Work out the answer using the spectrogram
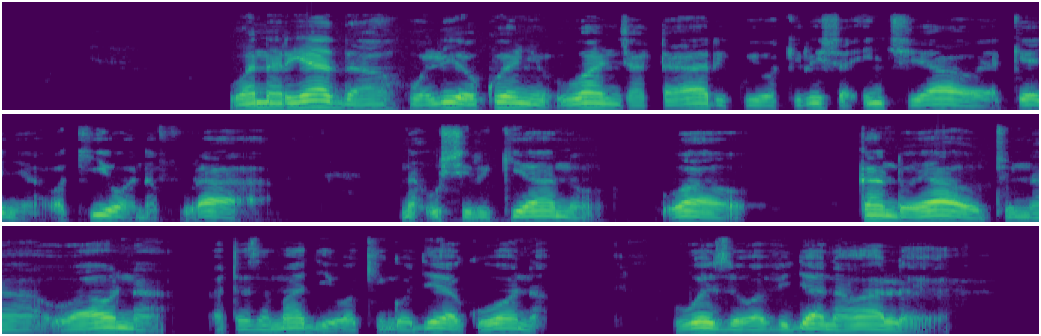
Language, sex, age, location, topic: Swahili, male, 25-35, Mombasa, government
